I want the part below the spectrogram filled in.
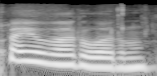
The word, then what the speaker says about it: Bajuvarorum: Ein wichtiges Schriftstück ist die Lex Bajuvarorum, wo spricht man das? Bajuvarorum, so ist es richtig? – Ja, Lex Bajuvarorum.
